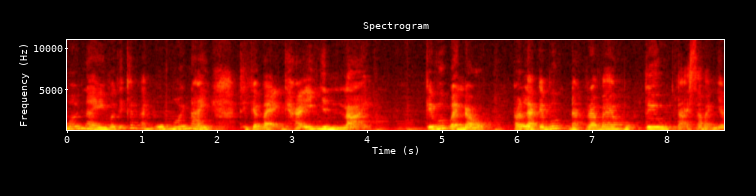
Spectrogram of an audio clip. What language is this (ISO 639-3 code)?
vie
